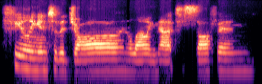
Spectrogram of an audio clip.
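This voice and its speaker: A woman leading a guided body scan meditation in a calm, soothing manner, leaving long pauses between phrases. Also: deep voice, dull audio. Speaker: meditation teacher.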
